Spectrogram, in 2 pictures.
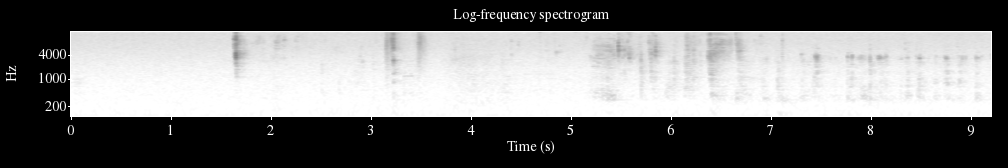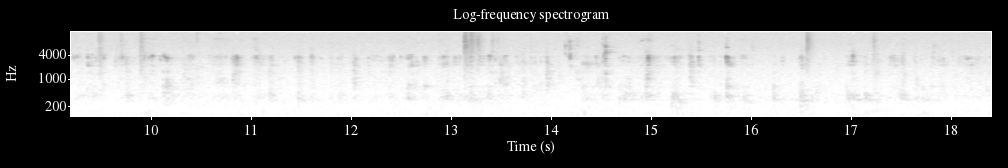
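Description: Close-up mouth sounds of someone chewing lobster tail meat: soft, wet chewing with many small clicks, starting about five seconds in. Before that there are a couple of sharp clicks.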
